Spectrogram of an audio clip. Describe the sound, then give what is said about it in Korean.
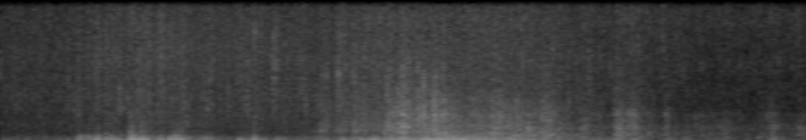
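Steady rain pours down continuously at night, with deep rolling thunder rumbling beneath it and swelling loudest midway before easing off. No voices are heard. “그날도 오늘처럼 비가 내리던 밤이었어.”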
